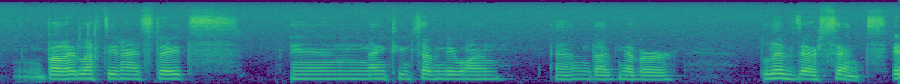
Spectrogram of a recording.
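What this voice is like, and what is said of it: American accent. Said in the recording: “As you can probably hear from my accent, I originate from San Diego, California.”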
